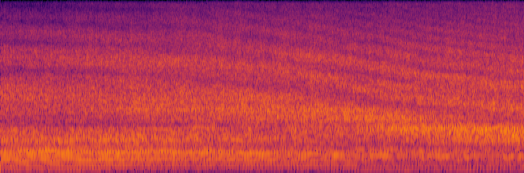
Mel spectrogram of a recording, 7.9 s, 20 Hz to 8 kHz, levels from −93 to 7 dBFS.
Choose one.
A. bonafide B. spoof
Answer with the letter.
A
